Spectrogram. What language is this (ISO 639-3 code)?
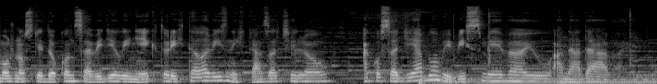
slk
